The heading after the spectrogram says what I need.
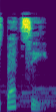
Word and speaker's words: B2C: I will now explain the process employed to empower agent B2C pronounced as Betsy is silicon world's agent powered by AI.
